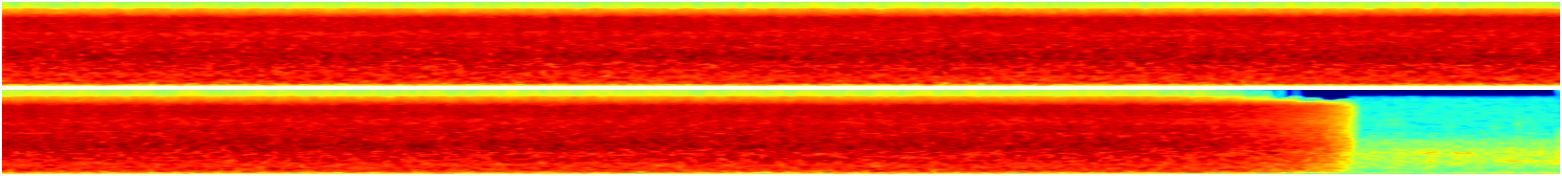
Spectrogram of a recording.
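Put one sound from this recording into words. Water rushes loudly over stones.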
